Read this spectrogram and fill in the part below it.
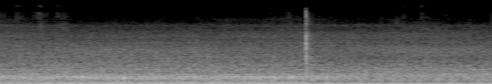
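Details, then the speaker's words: Craftsman utility sharpener (belt drive) that only hummed in forward and reverse, after belt replacement: steady low hum from motor and wheel running in reverse, grinding wheel spinning, no grinding, slapping or squeal; normal running after repair. "It's all back together now and I'll turn it on forwards. As you can see now, the grinding wheel spins. And reverse."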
